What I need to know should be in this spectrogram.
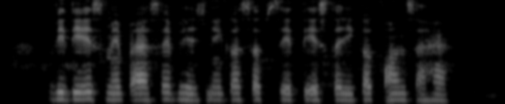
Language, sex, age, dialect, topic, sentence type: Hindi, female, 25-30, Marwari Dhudhari, banking, question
